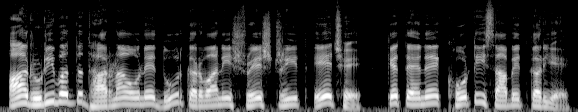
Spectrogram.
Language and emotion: Gujarati, neutral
